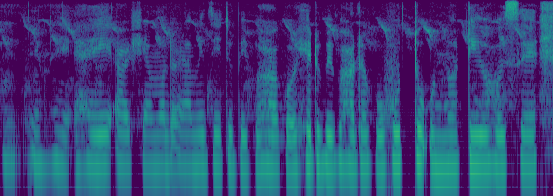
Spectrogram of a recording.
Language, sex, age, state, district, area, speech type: Assamese, female, 60+, Assam, Dibrugarh, rural, spontaneous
